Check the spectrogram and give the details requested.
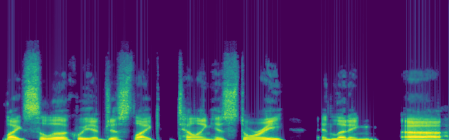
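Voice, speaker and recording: A man's voice: sits low, little pitch movement, moderate pace, a bit bright, clean tone, dry recording, clean studio sound. A man co-hosting a podcast, giving his review loosely and casually, feeling around for descriptive words. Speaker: podcast co-host.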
